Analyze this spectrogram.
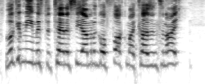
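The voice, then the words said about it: Poor New York accent, sounds British. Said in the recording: “I can do New York ... That was like a British... like a more British than New York ... it was terrible”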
